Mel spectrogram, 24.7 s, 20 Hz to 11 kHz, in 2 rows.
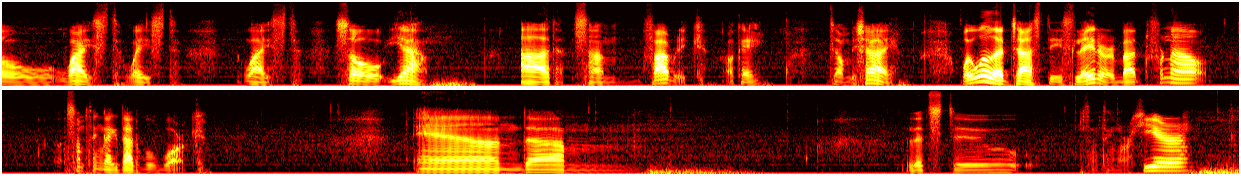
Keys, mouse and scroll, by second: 0.8 a, 1.4 c, 2.9-4.1 right drag, 3.3 s, 8.9 a, 9.4 c, 11.0 s, 14.9 s, 16.6 a, 17.4 v, 18.4-20.3 drag, 18.9 b, 21.3 s, 23.7-24.7 middle drag.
